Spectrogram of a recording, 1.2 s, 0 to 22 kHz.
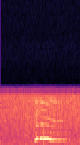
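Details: Shih Tzu puppy, 18 days old, a red-coated litter, giving one short level whine that fades away, with a woman speaking softly around it.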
